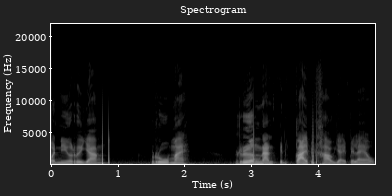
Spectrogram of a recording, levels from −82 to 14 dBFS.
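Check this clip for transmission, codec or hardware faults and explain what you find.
Three loud pops, most likely from sudden voltage spikes entering the chain that later circuits shape into sharp pulses: a double pop at 0.76–0.88 s, a single at 3.03–3.06 s, and another double at 3.92–3.99 s. Each jumps well above the speech, which carries on underneath.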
